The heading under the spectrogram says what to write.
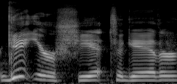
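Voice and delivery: put-on rural Southern US accent. Repeating another speaker's Scottish-accented line in a comedy bit; redneck accent. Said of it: "You fucking stole my Scottish".

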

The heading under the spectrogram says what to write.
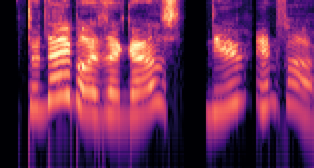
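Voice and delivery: very high, squeaky puppet frog voice. Addressing boys and girls near and far, use kind of a Kermit the Frog voice. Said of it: "that's kind of your Kermit the Frog voice".

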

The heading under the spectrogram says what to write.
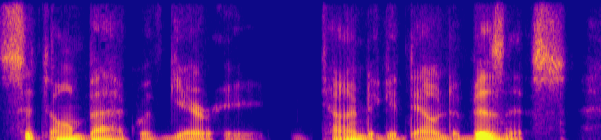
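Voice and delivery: smooth, sultry, seductive late-night radio DJ voice. Saying a line about sitting back with Gary, sexy radio voice. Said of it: "Get into my sexy radio voice and say".

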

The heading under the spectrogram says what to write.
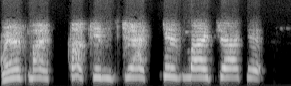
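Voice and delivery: put-on shrill scream, very high and drawn out. Retelling how a passenger demanded his jacket: imitating someone screaming. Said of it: "He was screaming".

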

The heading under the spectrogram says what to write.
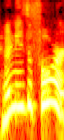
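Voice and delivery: bone-dry throwaway, pitched very high. Retelling a line said dead serious: imitating a deadpan line.

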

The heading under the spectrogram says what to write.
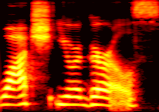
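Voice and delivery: looming, daunting, resounding voice with echo. Retelling a dream where great-grandma speaks: imitating Gigi's daunting voice. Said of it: "in a very, like, daunting voice".

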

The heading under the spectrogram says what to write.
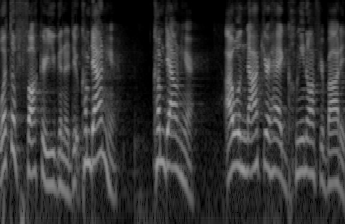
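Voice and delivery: high, challenging, defiant yell. Recounting an encounter with some dogs, retelling yelling at dogs. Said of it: "i'm yelling at them and i'm saying come down here".

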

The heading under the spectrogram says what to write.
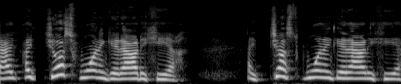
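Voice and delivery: put-on New York accent. Demonstrating accents on one practice sentence, now in a New York accent. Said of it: "Let's do some New York".

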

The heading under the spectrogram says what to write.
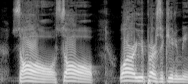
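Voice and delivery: slow, drawn-out, divine voice from heaven. Reading how Saul heard a voice from heaven on his way: God voice. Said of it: "That's my God voice".

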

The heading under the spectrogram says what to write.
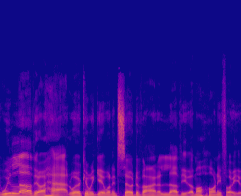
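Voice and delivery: put-on snobby voices. Retelling how two characters come over to them, Jet Set and Upper Crust impression. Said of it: "they come over like".

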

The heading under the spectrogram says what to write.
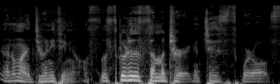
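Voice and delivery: put-on diva-style dog character voice. Speaker gives her dog a voice of its own, voicing her dog. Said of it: "That's her voice I gave her".

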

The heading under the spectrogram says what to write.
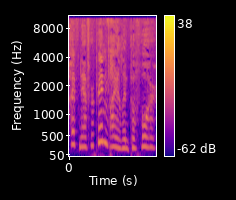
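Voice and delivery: timid nervous voice. In a comedy sketch, a character being coached, sounding nervous. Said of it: "On this episode, 5 yr old [name] delivers a symposium on advanced scientific topics, nervous [name] gets woman tips from Big Bavino, and two guys try to get sued".

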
